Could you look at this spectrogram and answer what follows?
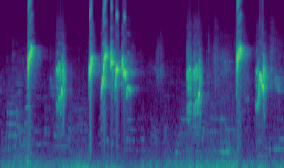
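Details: Red-whiskered bulbul from Thailand giving short, bright, bubbly whistled phrases, some warbling notes run together, in bursts separated by pauses of about a second; quiet background with faint low hum.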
